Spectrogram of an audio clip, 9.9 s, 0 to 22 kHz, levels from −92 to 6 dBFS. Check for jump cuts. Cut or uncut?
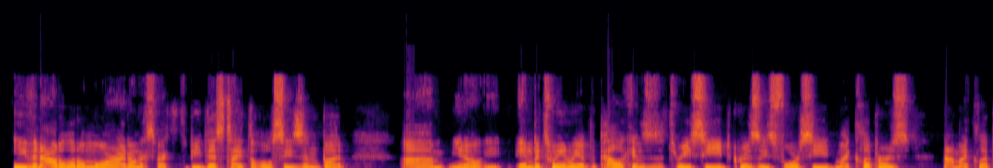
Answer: uncut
